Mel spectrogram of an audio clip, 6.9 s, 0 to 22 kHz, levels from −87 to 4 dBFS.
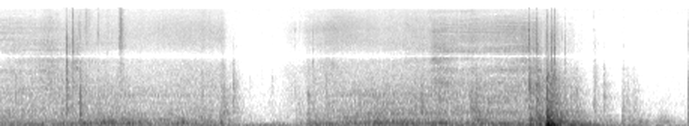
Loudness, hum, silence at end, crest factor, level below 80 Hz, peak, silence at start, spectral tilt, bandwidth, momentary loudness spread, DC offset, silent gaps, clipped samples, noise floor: -25 LUFS; none; 0.45 s; 26 dB; -28 dBFS; 0 dBFS; 0 s; -7 dB/octave; 15.5 kHz; 26 LU; under 0.1%; none; under 0.1%; -50 dBFS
